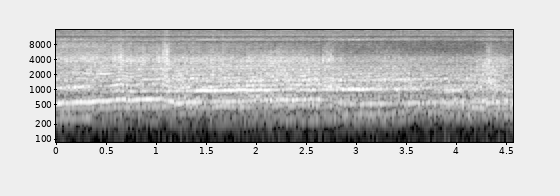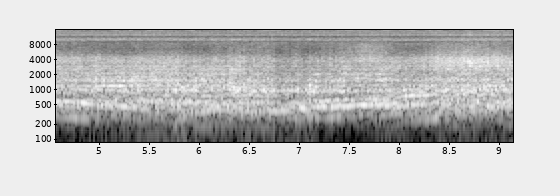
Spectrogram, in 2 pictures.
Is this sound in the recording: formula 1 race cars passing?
yes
